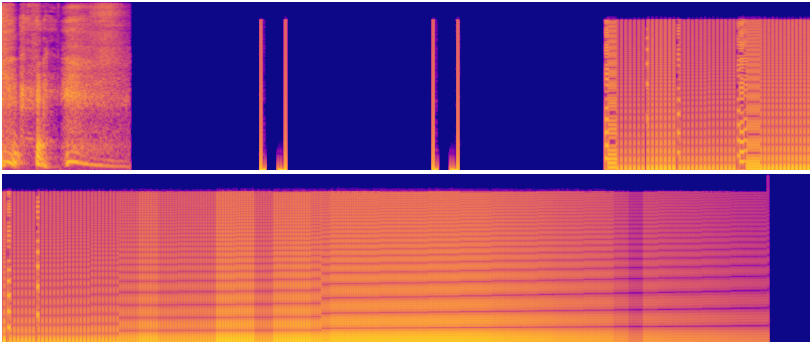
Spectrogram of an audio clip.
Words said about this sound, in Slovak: Dobre, tak ešte raz si pustíme teda zvuk. Je to... Radarová ozvena na Titáne. Wow, to znie jak super band.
